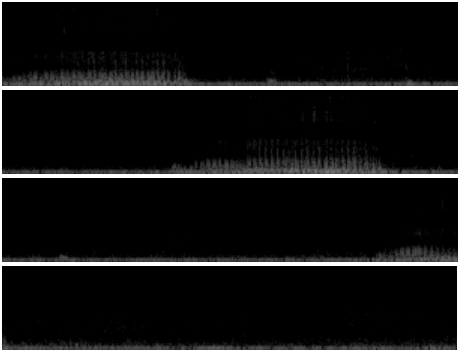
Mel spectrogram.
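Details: Sleeping tabby cat named Yukichi snoring much like a human: three low, raspy rumbling breaths about five seconds apart, the last one shorter and quieter, over a steady low electrical hum between snores.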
